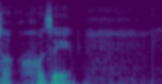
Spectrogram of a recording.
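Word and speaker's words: José: So Jose says, but obviously in Spanish it's Jose.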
